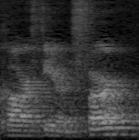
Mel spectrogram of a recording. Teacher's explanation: car, fear, and fur, where the R is sounded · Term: rhotic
